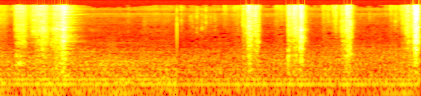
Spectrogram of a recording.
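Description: Kitchen knife slicing through boiled chicken breast on a wooden cutting board: a few short cutting strokes near the start and three more spaced about half a second apart from about two and a half seconds in, over a steady low hum.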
